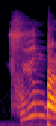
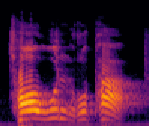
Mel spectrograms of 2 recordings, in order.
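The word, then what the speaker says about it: 저우룬파: 쉽게 말하면 주윤발 아니고 뭐라고 해야 된다고 여러분? 저운루파. 중국 발음으로는 저운루파래요.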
